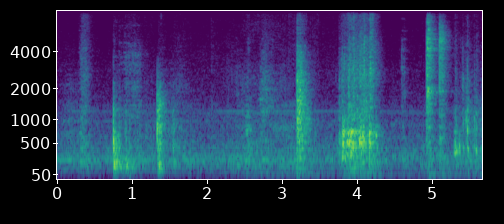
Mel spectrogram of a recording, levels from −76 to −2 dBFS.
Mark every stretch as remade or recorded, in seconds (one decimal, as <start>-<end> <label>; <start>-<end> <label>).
0.0-5.7 recorded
